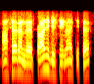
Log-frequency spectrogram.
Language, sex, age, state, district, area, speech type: Tamil, male, 18-30, Tamil Nadu, Vellore, rural, conversation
